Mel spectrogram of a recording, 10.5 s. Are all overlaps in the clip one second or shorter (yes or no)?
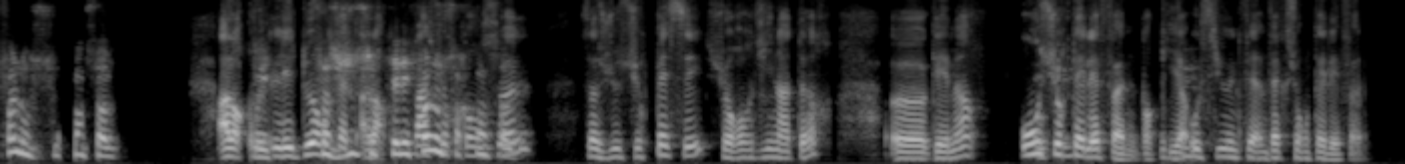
no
